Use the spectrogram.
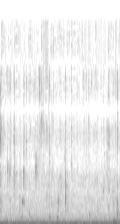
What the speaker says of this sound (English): We're getting a little bit of residual water here through the check valve.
